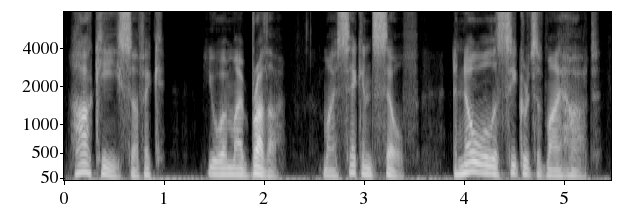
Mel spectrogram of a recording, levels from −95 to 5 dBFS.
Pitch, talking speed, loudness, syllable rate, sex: 110 Hz, 185 wpm, -20 LUFS, 5.5 syllables/s, male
